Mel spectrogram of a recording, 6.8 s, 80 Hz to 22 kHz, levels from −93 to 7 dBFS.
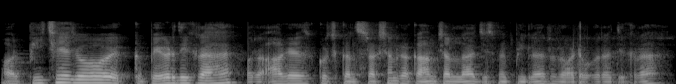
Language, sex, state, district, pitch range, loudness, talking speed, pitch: Hindi, male, Bihar, Sitamarhi, 105-130 Hz, -35 LUFS, 215 wpm, 115 Hz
